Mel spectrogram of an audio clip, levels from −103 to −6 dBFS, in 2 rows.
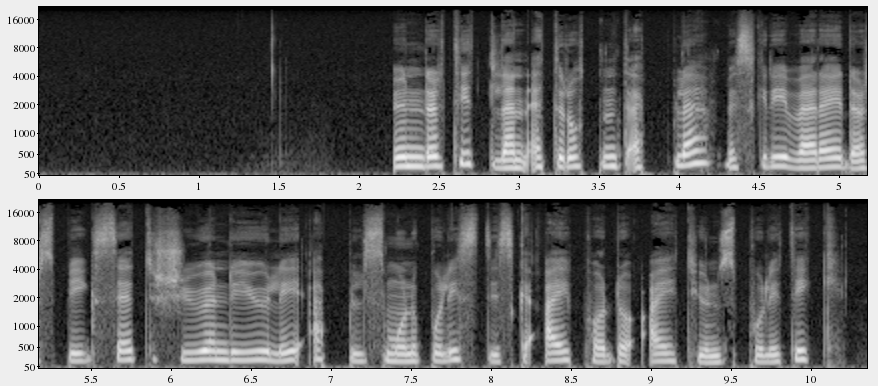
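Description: No technical faults can be heard anywhere in this recording. The speech runs without any drop-out, glitch or break in the signal.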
